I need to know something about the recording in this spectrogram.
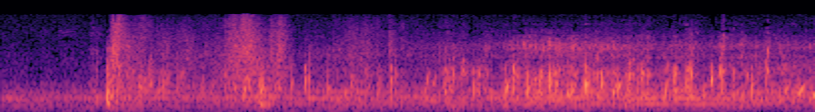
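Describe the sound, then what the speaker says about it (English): A Spitfire pilot hits the sea off Malta after drifting down by parachute in a wartime radio drama: a sharp splash, then steady churning, bubbling water that keeps up throughout, fairly close with no talk. "He hits the water."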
